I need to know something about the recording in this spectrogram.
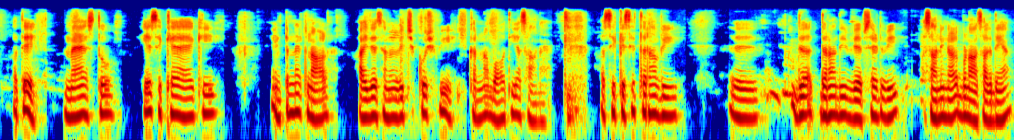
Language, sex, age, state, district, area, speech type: Punjabi, male, 18-30, Punjab, Hoshiarpur, urban, spontaneous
